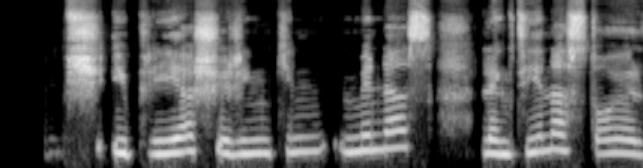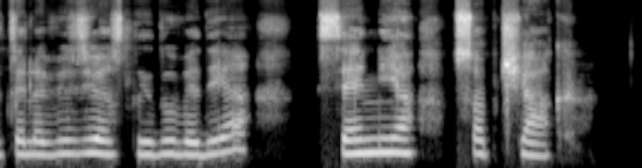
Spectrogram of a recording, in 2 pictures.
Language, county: Lithuanian, Kaunas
